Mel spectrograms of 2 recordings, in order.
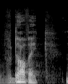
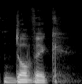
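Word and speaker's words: Wdowik: Also schon das W mit so irgendwie so mithauchen. Vdovic. – Vdovic. Okay. Vdovic. Spricht der Kollege Bartlomei Vdovic, spricht er Deutsch?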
